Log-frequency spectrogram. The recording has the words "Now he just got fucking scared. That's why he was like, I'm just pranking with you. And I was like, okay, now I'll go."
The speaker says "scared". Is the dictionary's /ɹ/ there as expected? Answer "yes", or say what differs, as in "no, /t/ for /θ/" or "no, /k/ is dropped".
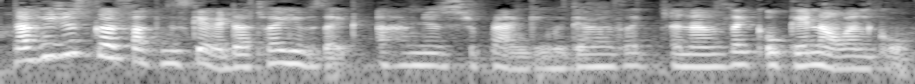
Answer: yes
